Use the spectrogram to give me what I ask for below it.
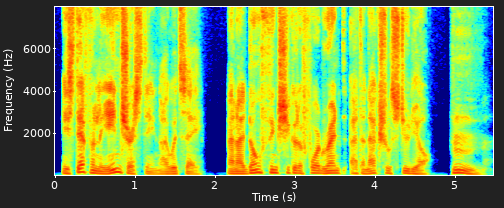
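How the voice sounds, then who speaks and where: Hesitant and diplomatic in mood, a young man performs video game dialogue as a scholarly, earnest communist student who is idealistic and a bit condescending, choosing his intellectual phrases slowly and haltingly. His voice is fairly low and a little mellow, recorded in a studio with no room sound.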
